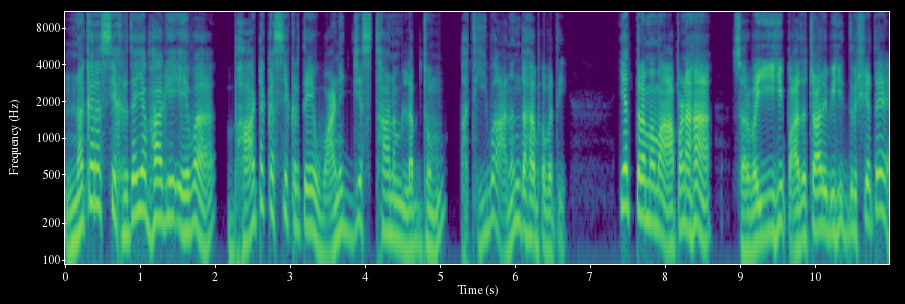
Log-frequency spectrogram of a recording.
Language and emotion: Sanskrit, happy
